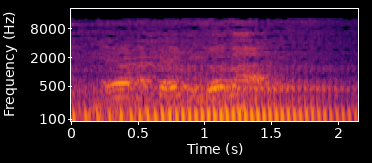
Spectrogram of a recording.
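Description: A motorcycle engine running steadily at low speed, a low rumble with a rapid pulse, under a man's voice calling out.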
